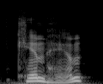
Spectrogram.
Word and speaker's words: Kimham: Verse 17, they head to Geruth Kimham. So in English it's with a CH, but the Hebrew language doesn't have a CH sound like we do, so you pronounce those like a K.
